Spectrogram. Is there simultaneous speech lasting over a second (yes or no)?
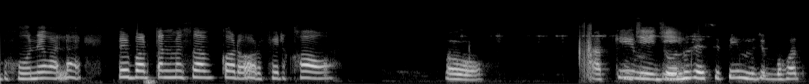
no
